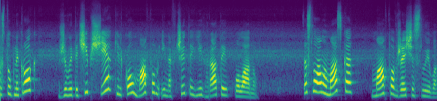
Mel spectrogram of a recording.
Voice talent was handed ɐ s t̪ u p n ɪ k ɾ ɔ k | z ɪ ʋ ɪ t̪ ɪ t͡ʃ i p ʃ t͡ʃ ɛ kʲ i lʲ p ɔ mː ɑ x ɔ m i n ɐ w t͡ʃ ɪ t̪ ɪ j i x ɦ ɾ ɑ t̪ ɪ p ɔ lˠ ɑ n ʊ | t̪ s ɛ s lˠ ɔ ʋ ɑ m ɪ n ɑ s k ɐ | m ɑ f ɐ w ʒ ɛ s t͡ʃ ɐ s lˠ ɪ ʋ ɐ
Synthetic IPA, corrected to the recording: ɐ s t̪ u p n ɪ k ɾ ɔ k | ʒ ɪ ʋ ɪ t̪ ɪ t͡ʃ i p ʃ t͡ʃ ɛ kʲ i lʲ k ɔ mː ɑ f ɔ m i n ɐ w t͡ʃ ɪ t̪ ɪ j i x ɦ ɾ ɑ t̪ ɪ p ɔ lˠ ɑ n ʊ | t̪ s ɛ s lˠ ɔ ʋ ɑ m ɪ m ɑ s k ɐ | m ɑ f ɐ w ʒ ɛ ʃ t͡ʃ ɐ s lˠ ɪ ʋ ɐ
